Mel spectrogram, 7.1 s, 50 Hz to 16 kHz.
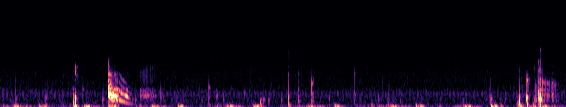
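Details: Long stomach growling at night (part 1): irregular low gurgles and rumbles with a few longer squeaky gurgles; stomach growling (borborygmi).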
